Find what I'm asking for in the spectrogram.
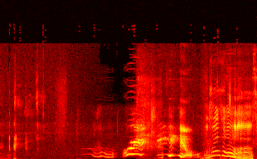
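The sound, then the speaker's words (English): A person does a vocal impression of a horse: a wavering, quavering whinny that rises and falls, growing louder and more strained over a few seconds, after a brief quiet start. “Barely a dolphin sound. Making horse sounds.”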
